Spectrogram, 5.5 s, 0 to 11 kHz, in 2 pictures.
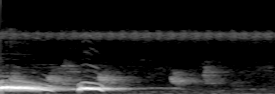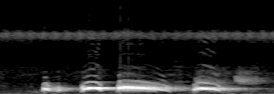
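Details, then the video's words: Spotted dove, locally derkuku or tekukur, kuk 2 call used to lure and challenge a rival; two bursts of gentle, hollow coos separated by a quiet pause, the second a clear run of short notes and long falling coos. "Suara Tekukur/Derkuku KUK 2 Memanggil Lawan, Pancingan Burung Tekukur Derkuku"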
